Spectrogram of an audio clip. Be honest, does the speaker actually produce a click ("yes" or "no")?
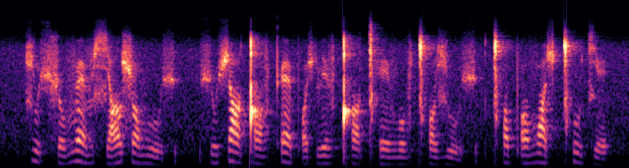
yes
